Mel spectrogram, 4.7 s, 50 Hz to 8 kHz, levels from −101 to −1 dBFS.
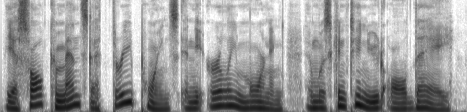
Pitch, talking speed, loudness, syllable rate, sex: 130 Hz, 190 wpm, -18 LUFS, 5.1 syllables/s, male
